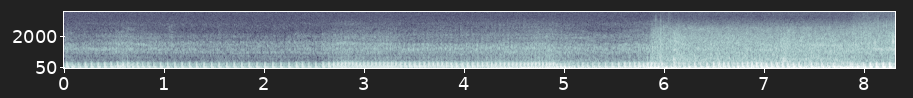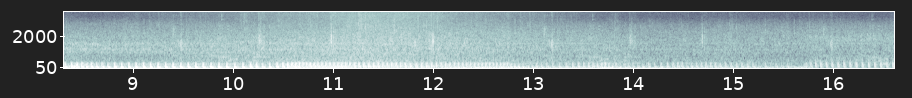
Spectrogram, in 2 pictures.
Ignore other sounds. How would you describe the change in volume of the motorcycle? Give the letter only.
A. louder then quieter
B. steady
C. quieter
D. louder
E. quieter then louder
A.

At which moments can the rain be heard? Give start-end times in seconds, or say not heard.
5.8-16.5.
